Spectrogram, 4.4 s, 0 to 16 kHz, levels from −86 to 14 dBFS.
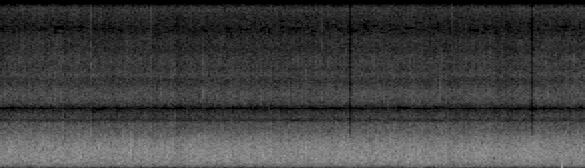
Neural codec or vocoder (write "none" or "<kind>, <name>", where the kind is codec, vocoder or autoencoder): none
